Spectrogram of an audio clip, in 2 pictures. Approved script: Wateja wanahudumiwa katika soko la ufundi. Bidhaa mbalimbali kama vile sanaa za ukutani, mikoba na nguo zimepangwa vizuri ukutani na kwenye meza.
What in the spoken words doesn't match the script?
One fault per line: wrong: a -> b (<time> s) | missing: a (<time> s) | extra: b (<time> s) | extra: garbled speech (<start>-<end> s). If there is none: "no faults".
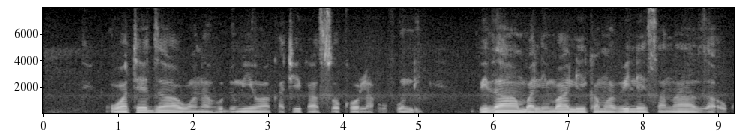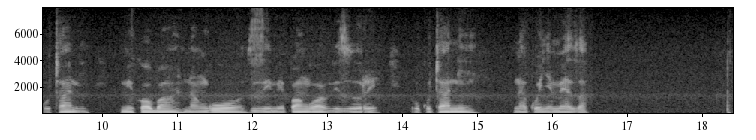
no faults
